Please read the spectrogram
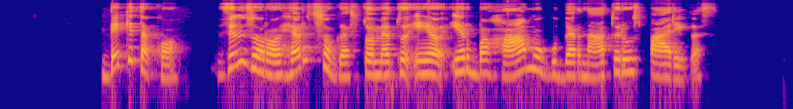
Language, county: Lithuanian, Panevėžys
